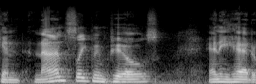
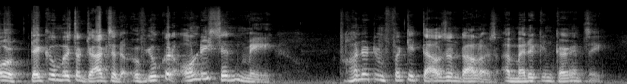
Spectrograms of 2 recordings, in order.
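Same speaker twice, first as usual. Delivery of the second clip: put-on Indian accent; 5 semitones higher than usual. Playing a scammer asking for money, in a put-on Indian accent. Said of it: "That's an Indian accent".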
